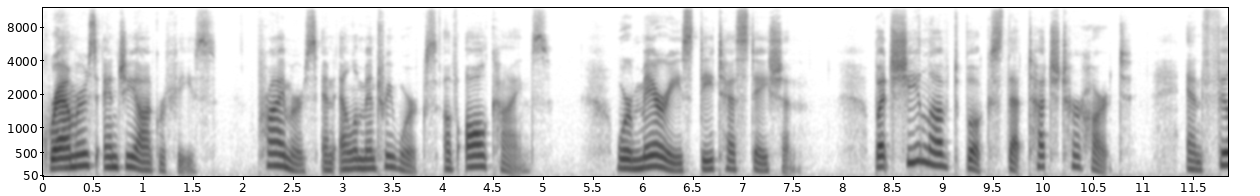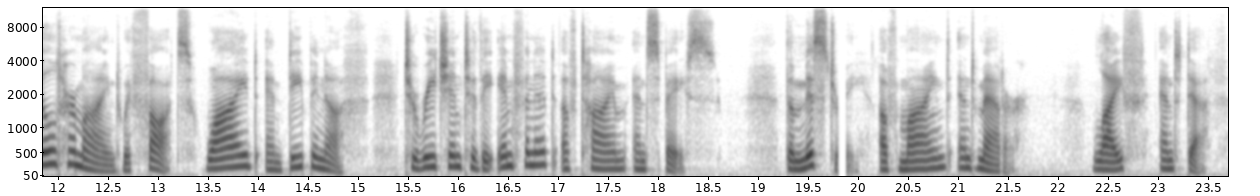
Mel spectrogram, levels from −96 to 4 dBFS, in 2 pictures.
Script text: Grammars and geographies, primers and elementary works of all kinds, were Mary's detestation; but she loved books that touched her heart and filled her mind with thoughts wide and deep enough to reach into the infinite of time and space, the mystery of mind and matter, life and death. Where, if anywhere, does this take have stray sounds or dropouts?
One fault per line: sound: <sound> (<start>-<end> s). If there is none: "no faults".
sound: dropout (19.8-19.9 s)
